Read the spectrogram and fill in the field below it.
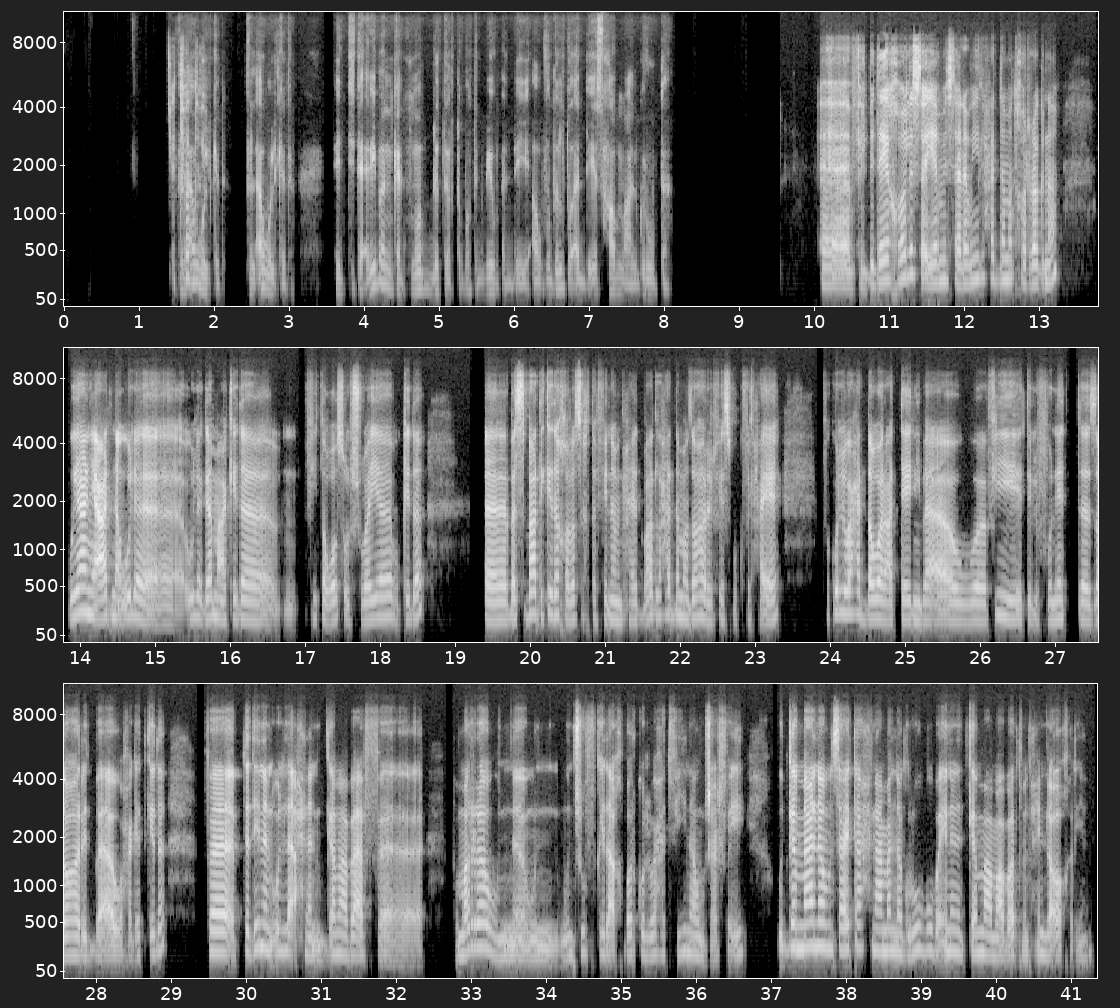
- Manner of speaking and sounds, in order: in English: "الgroup"; in English: "group"
- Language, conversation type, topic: Arabic, advice, إزاي بتتفكك صداقاتك القديمة بسبب اختلاف القيم أو أولويات الحياة؟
